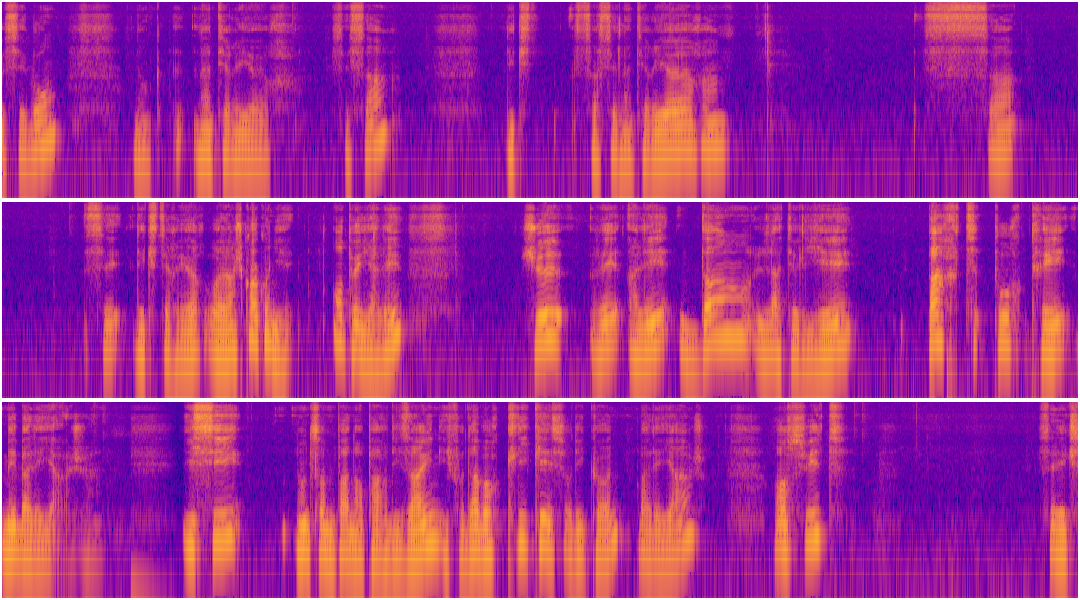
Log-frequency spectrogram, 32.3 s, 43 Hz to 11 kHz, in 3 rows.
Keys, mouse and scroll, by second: 1.5 click, 2.8 click, 3.6 click, 4.5 click, 11.1 click, 13.7 click, 18.3 click, 19.9 click, 22.4 right click, 27.8 click.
